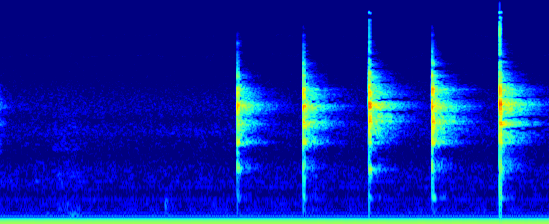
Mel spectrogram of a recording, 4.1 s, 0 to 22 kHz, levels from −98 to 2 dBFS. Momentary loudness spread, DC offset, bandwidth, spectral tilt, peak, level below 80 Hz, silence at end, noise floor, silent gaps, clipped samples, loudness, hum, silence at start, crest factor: 18 LU; 0.3%; 15.5 kHz; 4.5 dB/octave; 0 dBFS; -82 dBFS; 0.2 s; -76 dBFS; none; under 0.1%; -24 LUFS; none; 1.75 s; 30 dB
